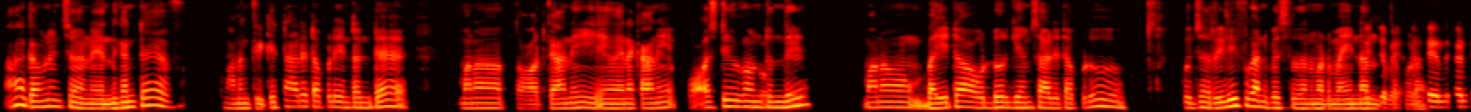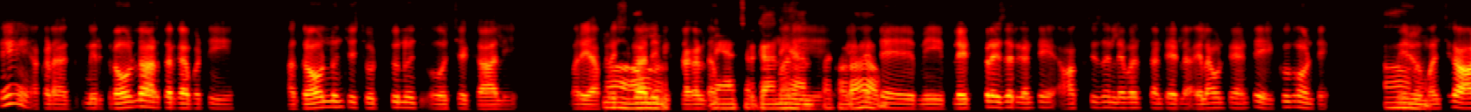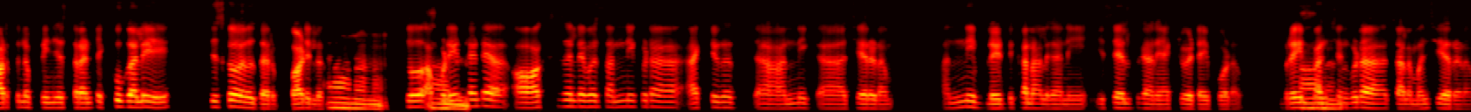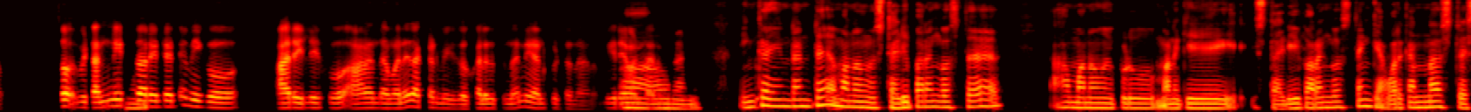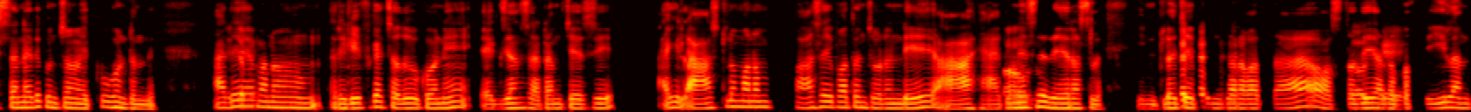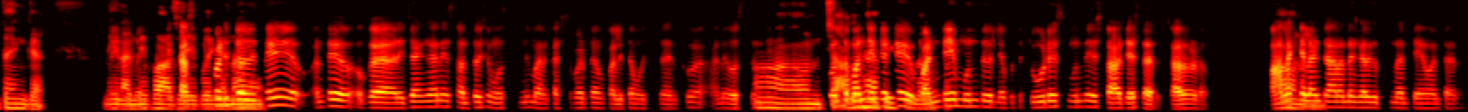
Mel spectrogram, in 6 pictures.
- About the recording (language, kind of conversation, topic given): Telugu, podcast, మీ పని చేస్తున్నప్పుడు నిజంగా ఆనందంగా అనిపిస్తుందా?
- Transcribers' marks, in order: in English: "థాట్"; in English: "పాజిటివ్‌గ"; in English: "అవుట్‌డోర్ గేమ్స్"; lip smack; in English: "రిలీఫ్‌గా"; in English: "గ్రౌండ్‌లో"; in English: "గ్రౌండ్"; in English: "ఫ్రెష్"; in English: "నేచర్"; in English: "బ్లడ్ ప్రెషర్"; in English: "ఆక్సిజన్ లెవెల్స్"; in English: "బాడీలోకి. సో"; in English: "ఆక్సిజన్"; in English: "యాక్టివ్‌గా"; in English: "బ్లడ్"; in English: "సెల్స్"; in English: "బ్రెయిన్ ఫంక్షన్"; in English: "సో"; other noise; in English: "స్టడీ"; in English: "స్టడీ"; in English: "రిలీఫ్‌గా"; in English: "ఎగ్జామ్స్ అటెంప్ట్"; in English: "లాస్ట్‌లో"; laugh; in English: "హ్యాపీ‌గా"; in English: "వన్ డే"; in English: "టూ డేస్"; in English: "స్టార్ట్"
